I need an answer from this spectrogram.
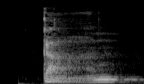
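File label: "gan", Chinese, tone 3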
